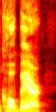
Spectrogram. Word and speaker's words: Colbert: My understanding is that Stephen Colbert actually changed the pronunciation of his name in college. This is the rumor that was going on, is that Stephen Colbert is actually pronounced Stephen Colbert. And he actually changed it to Colbert because it sounds more sophisticated.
